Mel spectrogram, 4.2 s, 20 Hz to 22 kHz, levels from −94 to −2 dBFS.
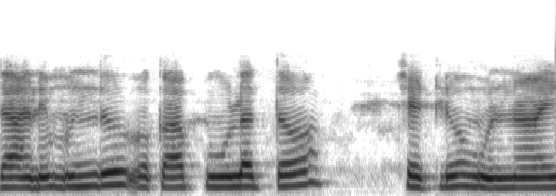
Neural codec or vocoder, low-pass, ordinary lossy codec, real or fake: codec, 16 kHz, 2 kbps, FunCodec, trained on LibriTTS, 25 frames a second; 7.2 kHz; none; fake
